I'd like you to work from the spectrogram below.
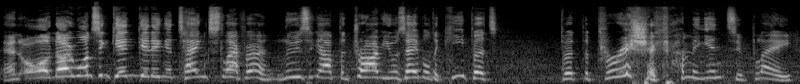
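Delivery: oh no, he's losing it; excited. Real, not acted. Car loses control live.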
